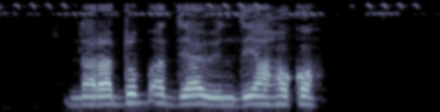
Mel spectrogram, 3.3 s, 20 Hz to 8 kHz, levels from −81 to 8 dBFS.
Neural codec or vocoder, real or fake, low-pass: none; real; 7.2 kHz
